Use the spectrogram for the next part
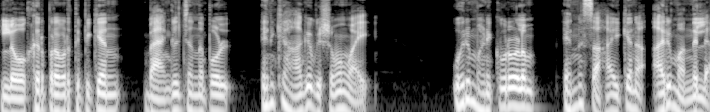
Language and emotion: Malayalam, sad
